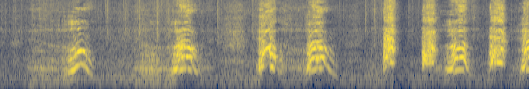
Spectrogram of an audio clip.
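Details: A six-month-old Bichon Frise puppy and an adult dog trade barks during rough play-fighting; high, bending yaps sound about every half second, with tones sliding up and down.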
